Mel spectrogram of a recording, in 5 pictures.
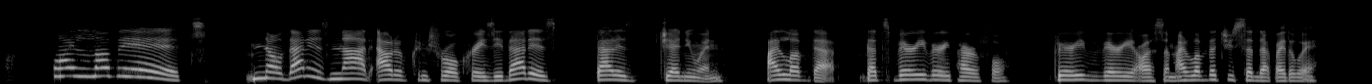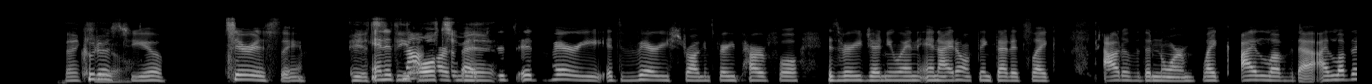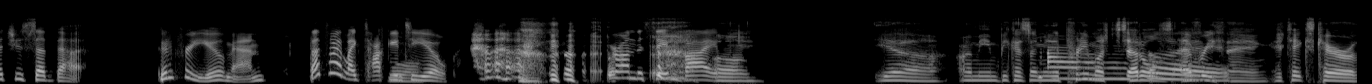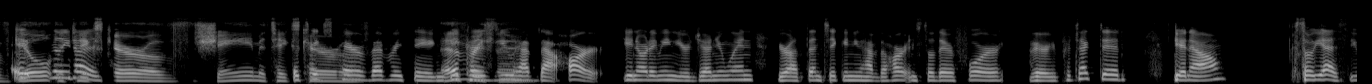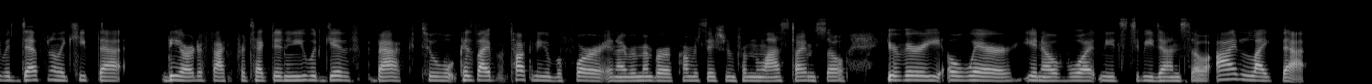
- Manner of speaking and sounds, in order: other background noise; joyful: "I love it"; laugh; drawn out: "Oh"; sniff
- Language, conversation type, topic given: English, unstructured, What factors would you consider before making an important wish or decision that could change your life?
- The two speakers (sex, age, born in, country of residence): female, 40-44, United States, United States; male, 40-44, United States, United States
